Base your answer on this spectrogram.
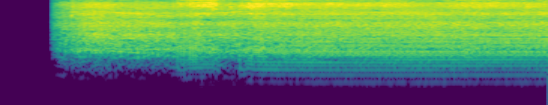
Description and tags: Hand digging machine
digger, Machine, noise, repair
